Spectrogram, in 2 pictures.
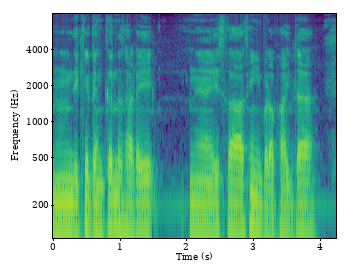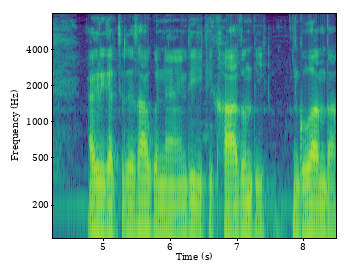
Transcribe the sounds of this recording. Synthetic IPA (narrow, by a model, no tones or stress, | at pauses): d͡ʒeːkʰeːɖəŋkənsaːɽeː | ɪsd̪aəsĩːbəɽaːpʰaːid̪aːɦɛː | əɡɾiːkəlt͡ʃəɾd̪eːs̬aːbkənɛːnd̪iːɪkːiːkʰaːsɦʊnd̪iː | ɡoːãːnd̪aː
